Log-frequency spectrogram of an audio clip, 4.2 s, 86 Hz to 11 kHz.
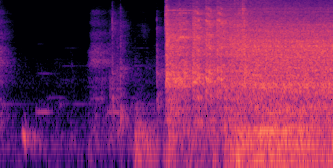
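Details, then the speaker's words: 2011-2017 MK3 Ford Focus, first start after Duratec engine replacement with fresh oil and coolant: short crank, catches at once and settles into a smooth, even idle with no knocks or misses; normal start. "Man, she purrs. She fired right up. That's awesome."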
